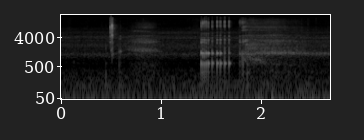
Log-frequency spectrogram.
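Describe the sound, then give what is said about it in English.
Faint hiccups while recording: one short sharp catch, then a louder voiced gulping burst a moment later, with quiet breathing in between. “Excuse me again. I have some hiccups, which is a terrible time to have them while recording.”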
